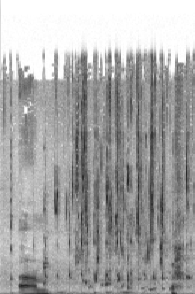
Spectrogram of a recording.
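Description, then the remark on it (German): Wine glugs and trickles as it is poured into a glass, with a short steady tone at the start followed by irregular gurgles and small splashes. No distinct cork pop stands out. “Zack, lassen wir den Korken knallen. Dein Gläschen.”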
